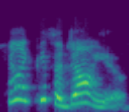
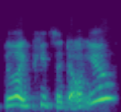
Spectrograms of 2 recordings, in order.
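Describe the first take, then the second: First: DON'T YOU falls, sure the answer is yes; confident tag, "don't you" dropping at the end; high on "you like pizza", "don't you" going down; falling tag question. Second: Tentative tag, "don't you" lifting at the end; level "you like pizza", then "don't you" swooping up; rising tag question. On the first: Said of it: "If you think the answer is probably yes". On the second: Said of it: "If you think it might be yes". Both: Shown as a demonstration.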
